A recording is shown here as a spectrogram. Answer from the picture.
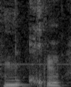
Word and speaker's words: Mouscron: au pluriel situé à mousron en Belgique enfin ça s'écrit Mouscron avec un S mais ça se prononce mousron et donc ça a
